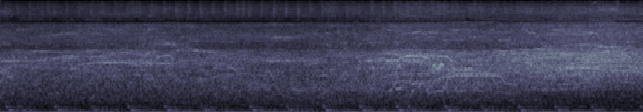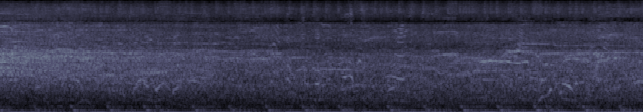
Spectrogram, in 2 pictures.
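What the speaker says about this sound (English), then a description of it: "The crowd went crazy." A concert crowd at a Sturniolo Triplets event cheers and shouts excitedly, a dense, sustained roar of voices that swells midway and stays loud throughout.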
